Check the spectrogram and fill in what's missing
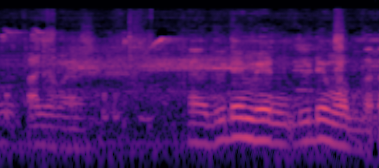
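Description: Several pigeons coo in soft, repeated throaty phrases at close range, rising and falling in short bursts, with someone talking over them in a pigeon sale setting.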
